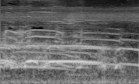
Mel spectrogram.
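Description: A stag gamefowl rooster on a Bulacan game farm gives one near, clear crow, a bright strained call with a rising then falling line held for just over a second.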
